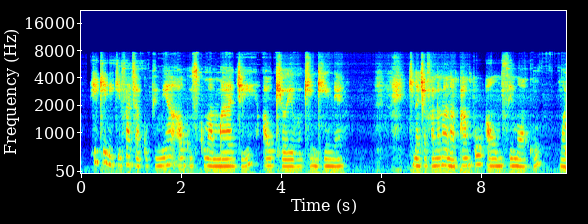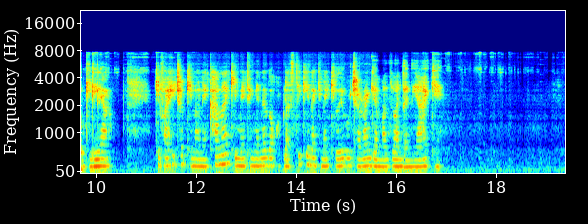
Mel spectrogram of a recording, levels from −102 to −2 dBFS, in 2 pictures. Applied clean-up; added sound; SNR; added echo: neural separator model SepFormer DNS4.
